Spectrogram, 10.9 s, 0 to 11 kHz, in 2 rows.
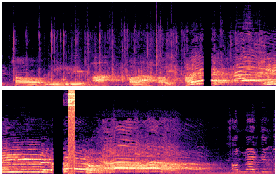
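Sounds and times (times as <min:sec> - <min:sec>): man shouting over loudspeaker: 0:03.7 - 0:07.7, 0:09.3 - 0:10.9
crowd shouting together: 0:06.8 - 0:09.7.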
